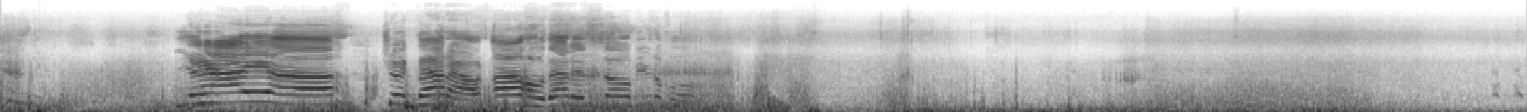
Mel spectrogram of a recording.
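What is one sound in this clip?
Wind rushes loudly past during a fast flight through open air.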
